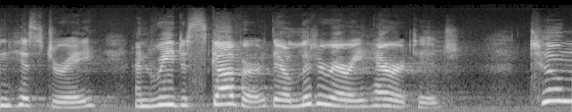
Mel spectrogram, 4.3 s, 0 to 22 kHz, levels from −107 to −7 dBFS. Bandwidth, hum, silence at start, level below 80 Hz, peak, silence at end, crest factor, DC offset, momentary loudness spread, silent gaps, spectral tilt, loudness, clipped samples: 14 kHz; 60 Hz at -55 dBFS; 0 s; -54 dBFS; -10 dBFS; 0 s; 14 dB; under 0.1%; 13 LU; none; -3 dB/octave; -23 LUFS; under 0.1%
